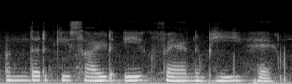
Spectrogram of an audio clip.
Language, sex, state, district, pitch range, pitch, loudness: Hindi, male, Uttar Pradesh, Saharanpur, 170-190 Hz, 180 Hz, -13 LUFS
